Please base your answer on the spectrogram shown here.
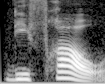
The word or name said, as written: woman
